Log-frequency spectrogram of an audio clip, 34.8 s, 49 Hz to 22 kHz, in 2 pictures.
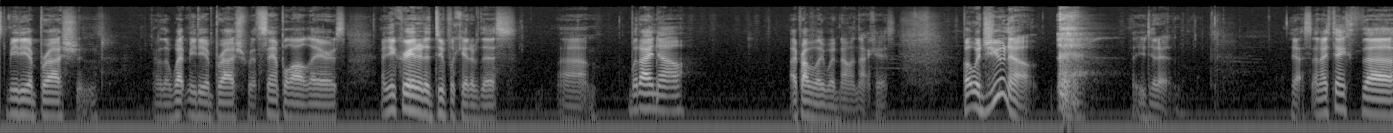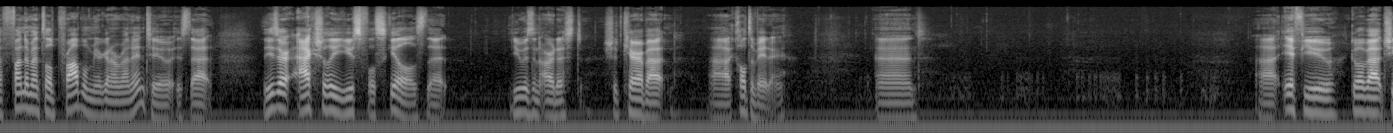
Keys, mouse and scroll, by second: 2.7 ], 3.1 ], 5.8 alt+click, 6.4 click, 7.5 click, 7.7 click, 8.1 click, 8.2 alt+click, 9.8 click, 10.1 click, 11.4 alt+click, 11.6 alt+click, 12.2 click, 12.6 click, 15.0 click, 15.7 alt+click, 16.1 click, 16.7 click, 18.4 alt+click, 19.8 click, 21.4 click, 21.6 click, 21.8 click, 21.8 alt+click, 22.2 alt+click, 22.7 click, 22.9 click, 23.5 click, 24.8 click, 25.2 click, 26.1 click, 26.6 click, 26.8 alt+click, 27.8 alt+click, 27.9 alt+click, 27.9 ], 28.1 ], 28.3 ], 28.7 click, 29.0 click, 29.5 click, 29.9 click, 30.2 click, 30.7 alt+click, 31.4 click, 31.7 click, 31.9 click, 32.6 click, 32.9 click, 33.7 click, 34.3 click, 34.6 click.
